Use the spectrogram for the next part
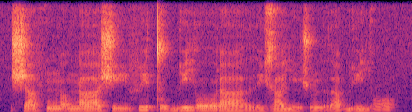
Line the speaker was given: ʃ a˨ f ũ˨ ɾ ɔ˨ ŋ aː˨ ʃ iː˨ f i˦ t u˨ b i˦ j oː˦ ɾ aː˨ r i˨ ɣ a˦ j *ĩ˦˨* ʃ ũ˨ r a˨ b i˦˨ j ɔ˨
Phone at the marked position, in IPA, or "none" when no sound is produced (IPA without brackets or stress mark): ĩ˨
